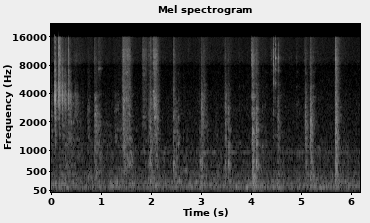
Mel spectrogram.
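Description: About a dozen sharp, irregular plastic clicks from hobby nippers snipping parts off a plastic model-kit runner and the runner being handled. The loudest click comes right at the start, with another strong one near the end.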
